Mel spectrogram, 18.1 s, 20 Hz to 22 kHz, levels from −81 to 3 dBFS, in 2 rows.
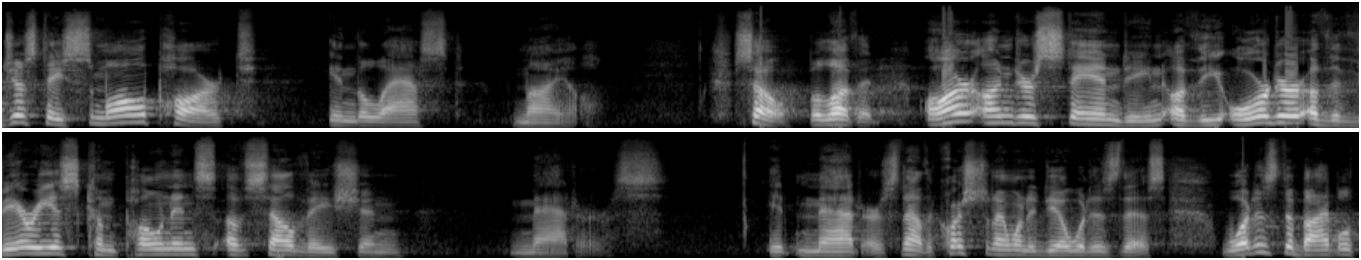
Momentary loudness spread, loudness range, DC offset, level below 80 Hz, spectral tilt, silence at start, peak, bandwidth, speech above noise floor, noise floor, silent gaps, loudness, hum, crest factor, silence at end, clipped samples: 20 LU; 13 LU; under 0.1%; -74 dBFS; -2.5 dB/octave; 0 s; -4 dBFS; 18.5 kHz; 45 dB; -67 dBFS; none; -22 LUFS; none; 20 dB; 0.05 s; under 0.1%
